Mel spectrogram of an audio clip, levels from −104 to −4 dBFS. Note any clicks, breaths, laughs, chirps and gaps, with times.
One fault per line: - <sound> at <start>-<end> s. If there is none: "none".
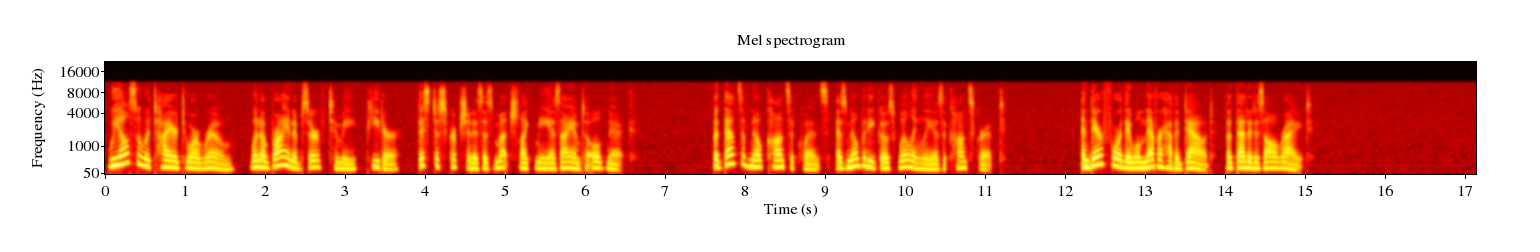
none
